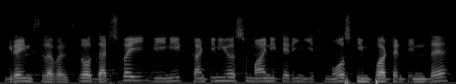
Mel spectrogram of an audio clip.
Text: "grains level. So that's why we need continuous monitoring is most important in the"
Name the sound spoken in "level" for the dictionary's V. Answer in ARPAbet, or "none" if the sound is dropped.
V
